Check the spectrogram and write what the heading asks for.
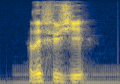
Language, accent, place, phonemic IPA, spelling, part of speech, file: French, France, Lyon, /ʁe.fy.ʒje/, réfugiée, verb, LL-Q150 (fra)-réfugiée.wav
- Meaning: feminine singular of réfugié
